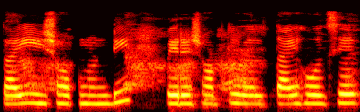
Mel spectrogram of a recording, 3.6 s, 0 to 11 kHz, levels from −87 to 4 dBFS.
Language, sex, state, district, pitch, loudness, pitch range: Telugu, female, Telangana, Karimnagar, 255 Hz, -17 LUFS, 245-260 Hz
